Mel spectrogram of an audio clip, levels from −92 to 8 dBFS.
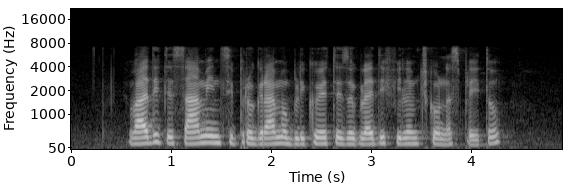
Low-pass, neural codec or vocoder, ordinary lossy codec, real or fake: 7.2 kHz; none; MP3, 64 kbps; real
